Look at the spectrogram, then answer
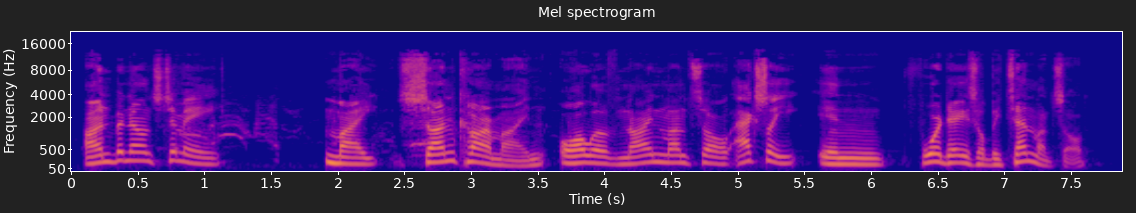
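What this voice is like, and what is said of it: Slightly congested voice from a cold. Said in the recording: “As you can hear, I have a little bit of a cold.”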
